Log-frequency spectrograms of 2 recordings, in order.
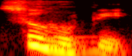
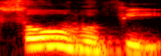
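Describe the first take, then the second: First: সুহুফি with a light, thin সু; unrounded light সু in সুহুফি; light sin vowel. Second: সৌহুফি with a round, heavy সৌ; heavy sad vowel. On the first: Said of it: "সিন থাকতো তাহলে বলতাম সুহুফি". (হালকা সিনের সুহুফি) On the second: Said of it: "পুরোপুরি সৌ না বলে সৌহুফি". (গোল ঠোঁটে ভারী সৌহুফি) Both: Shown as a demonstration.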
